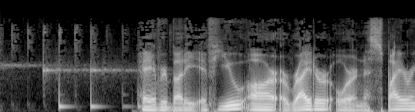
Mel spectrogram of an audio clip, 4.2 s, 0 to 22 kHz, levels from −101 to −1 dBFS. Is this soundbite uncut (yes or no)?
no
